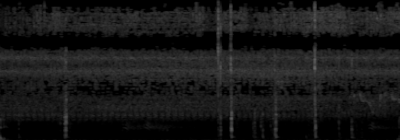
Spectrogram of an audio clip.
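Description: Scattered sharp little clicks and taps from a knife and a freshly debarked wooden branch fork being handled and turned over in the hands, about ten in all, the loudest about a second in and near the middle.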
